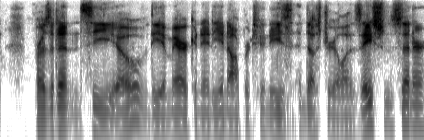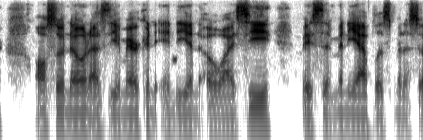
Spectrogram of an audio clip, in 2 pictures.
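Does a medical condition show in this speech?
No.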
